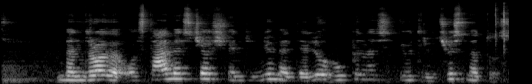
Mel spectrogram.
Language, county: Lithuanian, Klaipėda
